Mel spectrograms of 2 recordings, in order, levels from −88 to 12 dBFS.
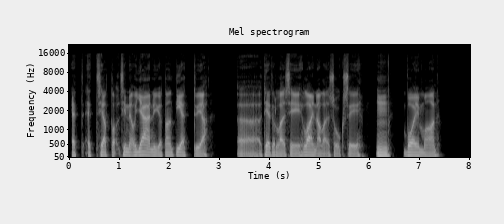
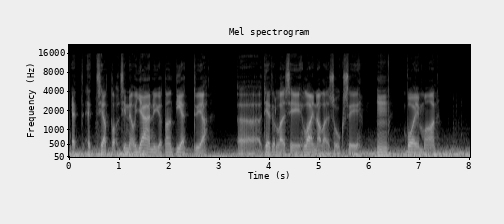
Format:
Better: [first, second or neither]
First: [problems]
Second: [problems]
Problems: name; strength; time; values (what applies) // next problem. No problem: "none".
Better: first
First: none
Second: low rumble; noticeable; throughout; 15 dB below the speech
